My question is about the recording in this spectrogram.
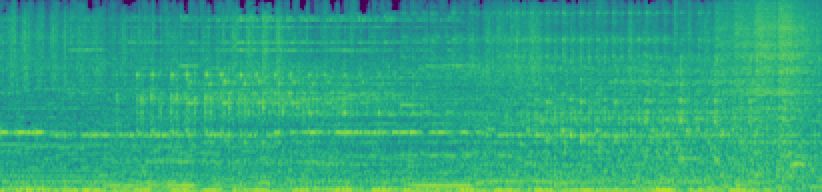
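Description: Band music with a repeating, driving bass line under long held keyboard or synth tones.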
